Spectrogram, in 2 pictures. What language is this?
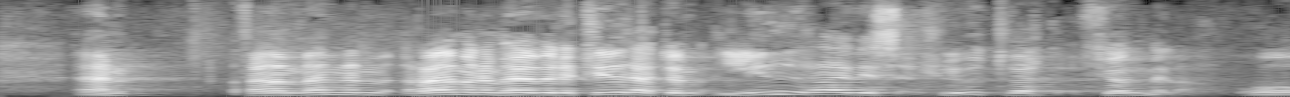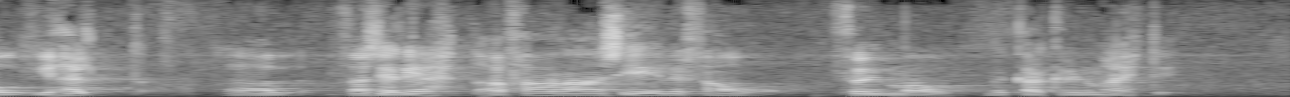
Icelandic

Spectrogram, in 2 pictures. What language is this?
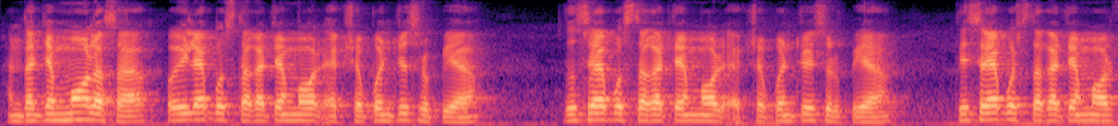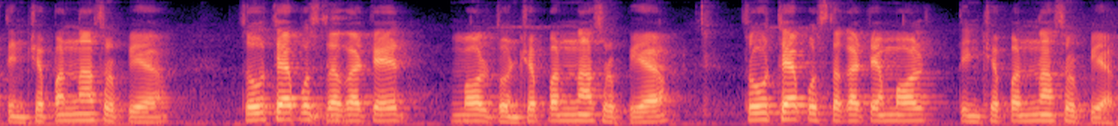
Konkani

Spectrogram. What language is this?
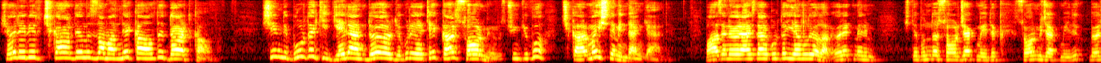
Turkish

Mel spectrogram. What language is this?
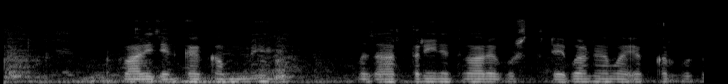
Eastern Balochi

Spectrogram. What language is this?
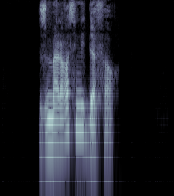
Kabyle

